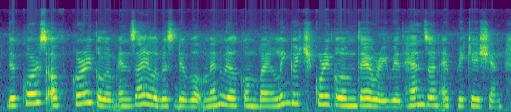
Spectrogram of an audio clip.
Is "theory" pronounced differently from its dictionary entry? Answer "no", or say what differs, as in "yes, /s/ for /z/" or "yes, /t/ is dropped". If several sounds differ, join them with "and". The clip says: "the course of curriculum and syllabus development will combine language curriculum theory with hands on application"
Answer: yes, /t/ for /θ/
